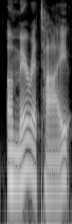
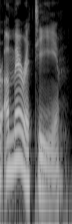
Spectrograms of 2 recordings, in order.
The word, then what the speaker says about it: emeriti: The plural is you replace the U-S with a T-I and you pronounce it emeriti or emeriti.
